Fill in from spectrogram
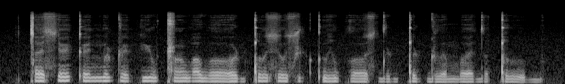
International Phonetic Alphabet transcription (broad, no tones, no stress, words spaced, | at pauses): ǀəs ɾøkʼøn̪ulʈø kywǁõwɔ woːɖǃususuʈ kʷʼiwkoːsd̪øɖǃyʈ ɖuə̯moə̯d̪o ǃub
